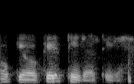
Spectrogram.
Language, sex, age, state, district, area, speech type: Marathi, male, 18-30, Maharashtra, Washim, urban, conversation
